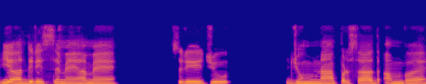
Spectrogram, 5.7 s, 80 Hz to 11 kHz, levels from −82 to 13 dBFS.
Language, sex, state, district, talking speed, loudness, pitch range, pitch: Hindi, female, Bihar, Saharsa, 105 wpm, -17 LUFS, 210-225 Hz, 220 Hz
